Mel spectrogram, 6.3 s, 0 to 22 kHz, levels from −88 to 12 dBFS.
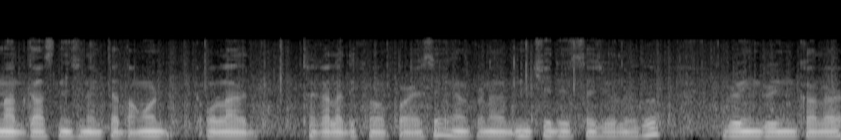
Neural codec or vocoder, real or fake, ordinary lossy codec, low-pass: none; real; none; none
